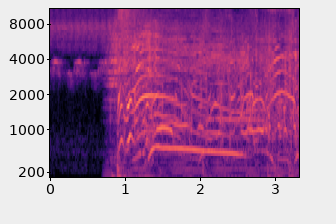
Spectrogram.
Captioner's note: cheering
